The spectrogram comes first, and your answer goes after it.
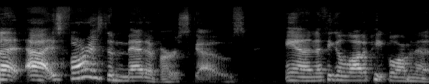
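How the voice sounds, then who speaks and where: A woman with a Texas accent, lively intonation and a fairly quick pace. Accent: Texas twang. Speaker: conference host and keynote speaker. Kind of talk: keynote presentation with interview. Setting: virtual conference.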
